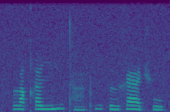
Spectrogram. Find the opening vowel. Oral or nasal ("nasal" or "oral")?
oral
